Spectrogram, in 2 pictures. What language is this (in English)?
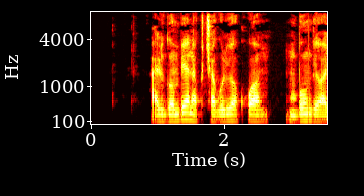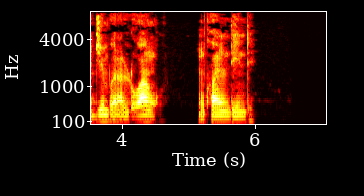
Swahili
